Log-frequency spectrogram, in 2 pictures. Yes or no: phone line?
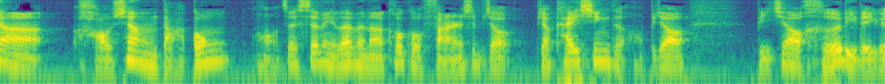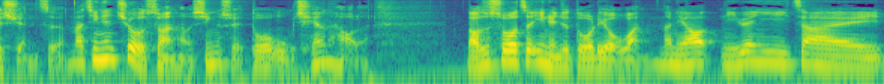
no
